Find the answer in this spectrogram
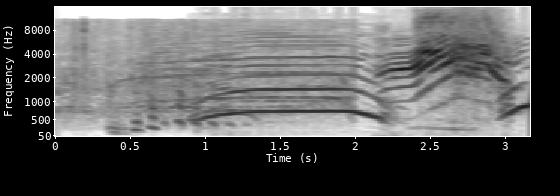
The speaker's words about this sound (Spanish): Y gatito ese, ¿cómo Satanás, se llama? Satanás. Satanás, saluda al niño.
